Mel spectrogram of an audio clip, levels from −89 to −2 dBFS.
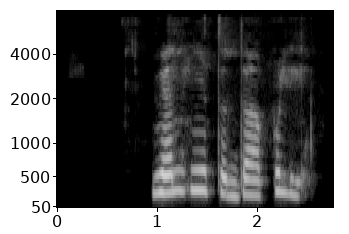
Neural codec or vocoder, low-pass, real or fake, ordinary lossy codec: autoencoder, 48 kHz, 128 numbers a frame, DAC-VAE, trained on Japanese speech; 7.2 kHz; fake; MP3, 32 kbps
